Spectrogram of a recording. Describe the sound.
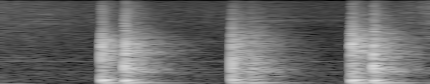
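A secret knock raps on a hidden door in an alleyway: a quick double knock, a single knock, then another quick double knock, each hit sharp and loud with a short ringing tail.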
